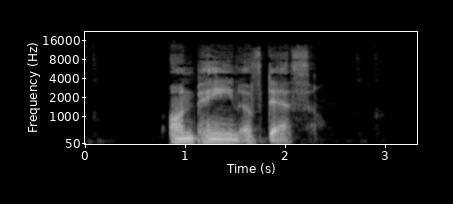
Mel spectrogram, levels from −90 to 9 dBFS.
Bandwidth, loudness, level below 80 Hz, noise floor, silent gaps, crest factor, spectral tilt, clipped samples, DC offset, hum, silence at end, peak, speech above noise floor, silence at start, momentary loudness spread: 13.5 kHz; -22 LUFS; -54 dBFS; -88 dBFS; none; 20 dB; -5.5 dB/octave; under 0.1%; under 0.1%; none; 1.1 s; -4 dBFS; 67 dB; 0.85 s; 15 LU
